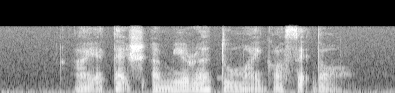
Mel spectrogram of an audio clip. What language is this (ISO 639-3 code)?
eng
